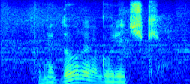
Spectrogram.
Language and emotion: Russian, sad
